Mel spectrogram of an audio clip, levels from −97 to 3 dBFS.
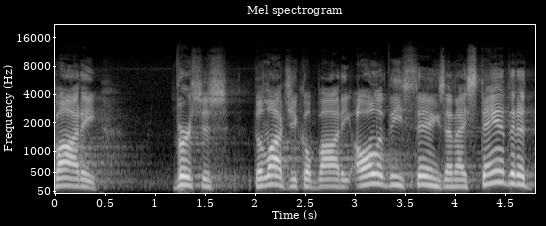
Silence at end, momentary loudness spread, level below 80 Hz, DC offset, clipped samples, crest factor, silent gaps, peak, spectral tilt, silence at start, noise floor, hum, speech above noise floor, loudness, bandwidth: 0 s; 8 LU; -78 dBFS; under 0.1%; under 0.1%; 18 dB; none; -2 dBFS; -5 dB/octave; 0 s; -59 dBFS; none; 39 dB; -21 LUFS; 10.5 kHz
